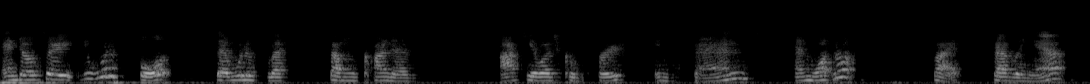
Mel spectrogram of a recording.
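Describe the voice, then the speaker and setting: A woman speaks with an Australian accent and a lively, rising-and-falling intonation. Her voice is somewhat breathy, and she leaves long pauses often. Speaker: vlogger. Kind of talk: casual webcam monologue.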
